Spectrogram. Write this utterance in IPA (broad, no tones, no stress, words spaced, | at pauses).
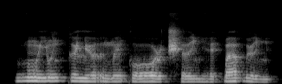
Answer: ɦũ jũʎkʏlʲɤr mẽkoːɭ t͡ʃʰɘːʎɦek͡pɐ ɓʏʎ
